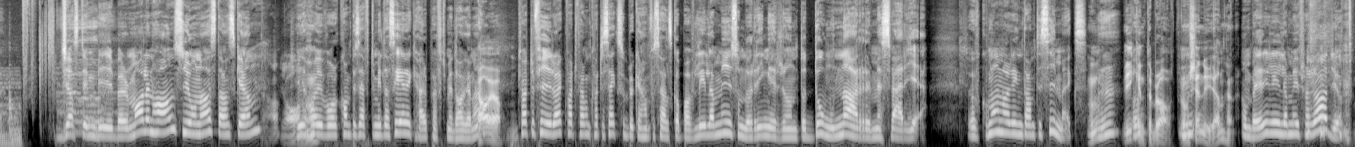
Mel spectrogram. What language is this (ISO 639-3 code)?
swe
